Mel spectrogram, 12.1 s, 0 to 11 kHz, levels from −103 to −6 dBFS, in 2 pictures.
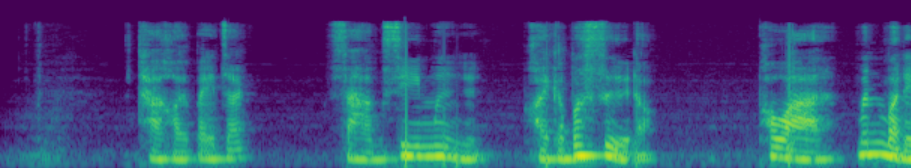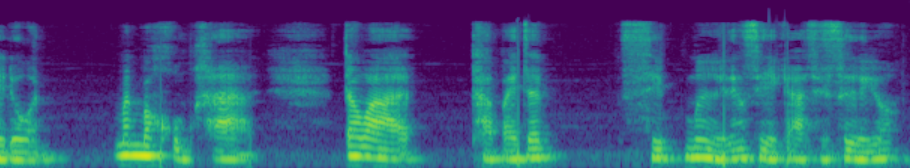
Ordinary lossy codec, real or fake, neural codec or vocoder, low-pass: AAC, 48 kbps; real; none; 7.2 kHz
